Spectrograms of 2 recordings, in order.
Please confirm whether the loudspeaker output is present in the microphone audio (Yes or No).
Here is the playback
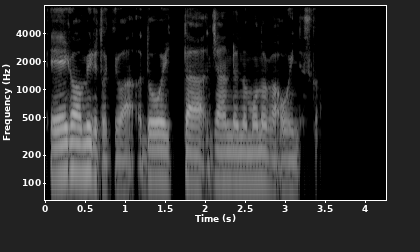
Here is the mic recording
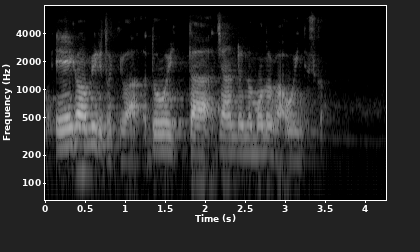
Yes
